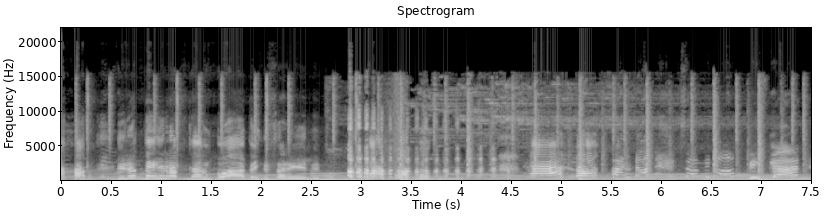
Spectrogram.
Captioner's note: continuously laughing; laughing SFX; laughing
